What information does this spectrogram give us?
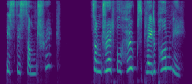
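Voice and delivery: high, rising panic; alarmed. Acted. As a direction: voice climbs into alarm. Jane's alarmed outburst.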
